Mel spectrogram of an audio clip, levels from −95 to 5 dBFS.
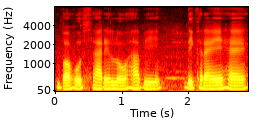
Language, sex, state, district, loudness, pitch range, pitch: Hindi, male, Bihar, Kaimur, -15 LUFS, 110-135 Hz, 115 Hz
